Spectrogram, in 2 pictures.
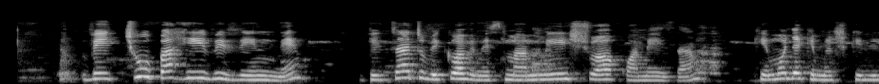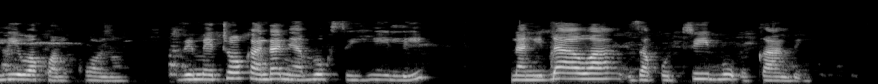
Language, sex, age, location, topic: Swahili, female, 25-35, Mombasa, health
